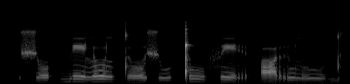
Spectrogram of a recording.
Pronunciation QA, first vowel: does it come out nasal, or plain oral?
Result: oral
